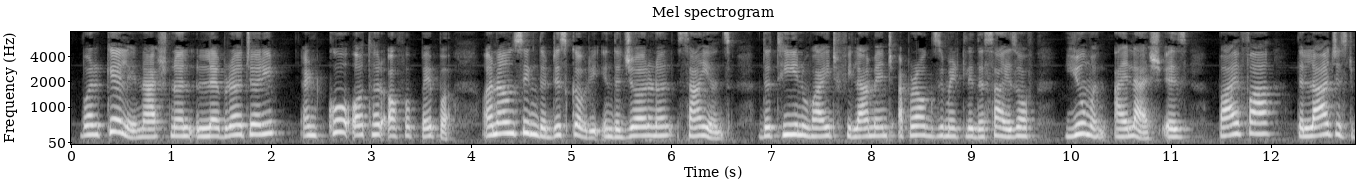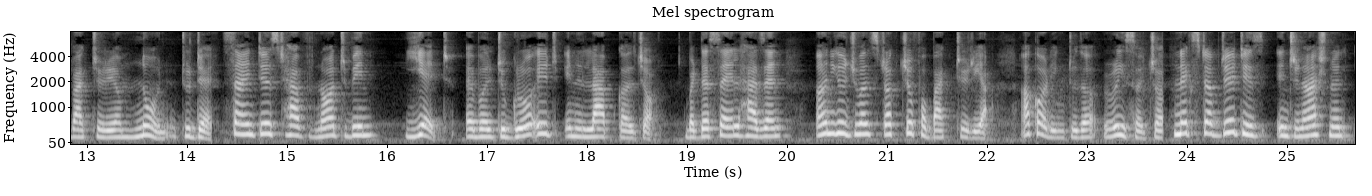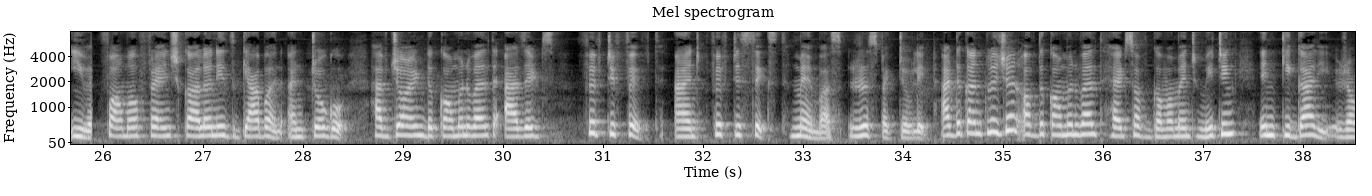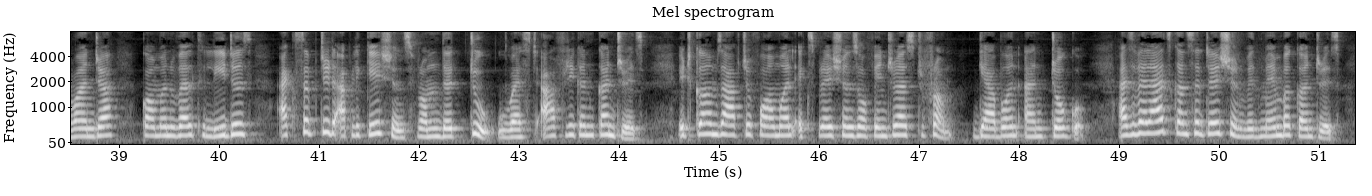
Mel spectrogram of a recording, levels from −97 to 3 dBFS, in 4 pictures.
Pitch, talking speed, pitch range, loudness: 235 Hz, 145 wpm, 210-260 Hz, -13 LUFS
